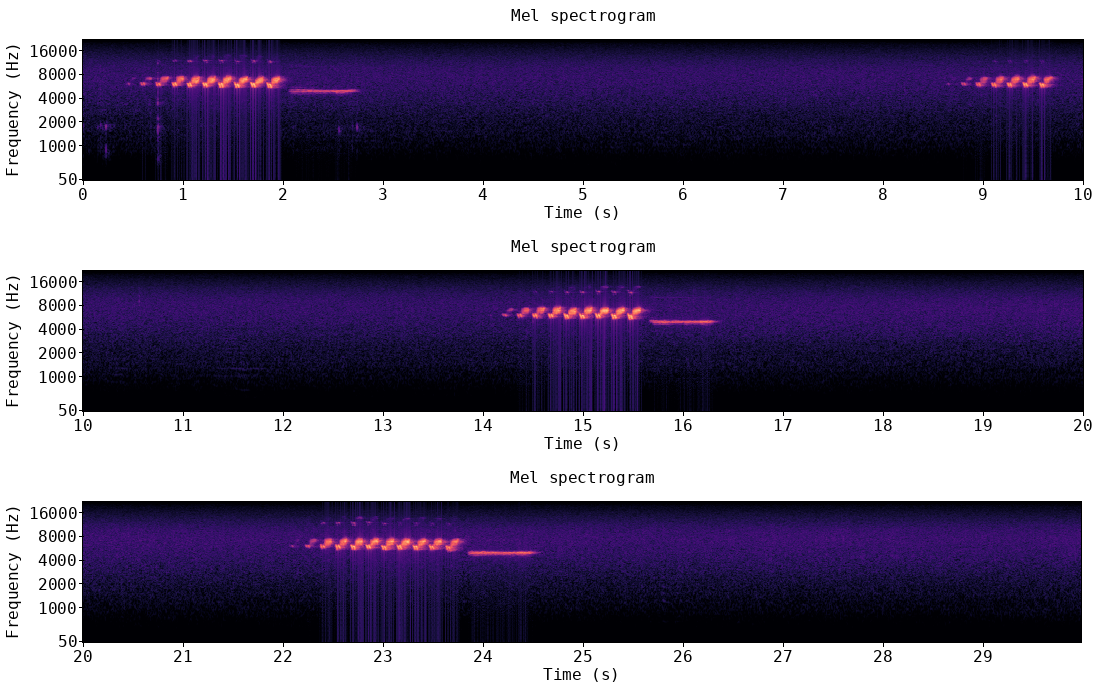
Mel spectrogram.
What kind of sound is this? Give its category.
Soundscapes > Nature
